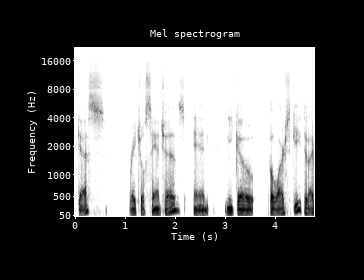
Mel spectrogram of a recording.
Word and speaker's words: Pilarski: He's got a little tied up at the moment, but I'm happy to share our latest guests, Rachel Sanchez and Nico Pilarski. Did I pronounce that correct?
